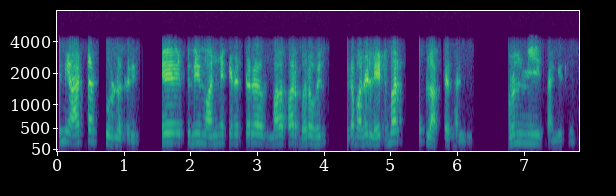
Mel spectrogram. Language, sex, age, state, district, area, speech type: Marathi, male, 60+, Maharashtra, Thane, urban, conversation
